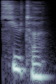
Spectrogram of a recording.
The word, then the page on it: suitor: British English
